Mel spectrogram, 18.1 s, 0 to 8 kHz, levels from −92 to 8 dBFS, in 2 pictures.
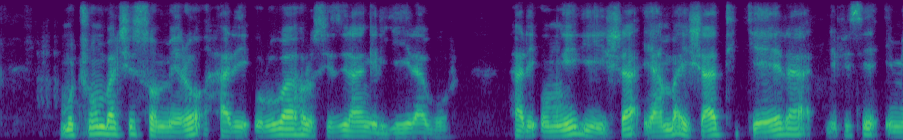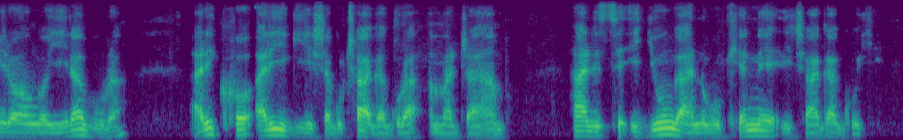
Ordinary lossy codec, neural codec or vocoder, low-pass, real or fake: Opus, 24 kbps; none; 7.2 kHz; real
